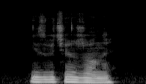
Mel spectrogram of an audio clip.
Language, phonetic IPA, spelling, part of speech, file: Polish, [ˌɲɛzvɨt͡ɕɛ̃w̃ˈʒɔ̃nɨ], niezwyciężony, adjective, LL-Q809 (pol)-niezwyciężony.wav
